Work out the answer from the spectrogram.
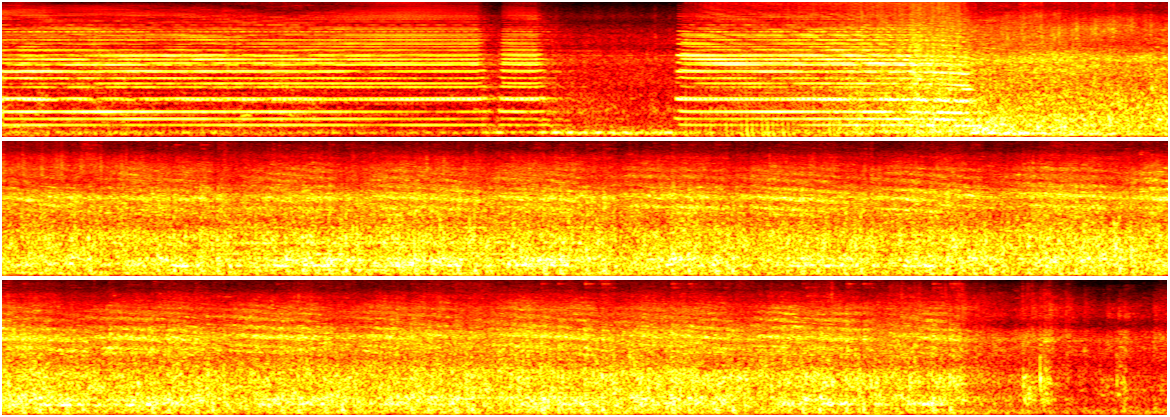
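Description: Train horn sounding a long blast, then a second blast after a short break. Then passenger coaches roll past close by with steady rhythmic wheel clatter over the rail joints, which drops away near the end.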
